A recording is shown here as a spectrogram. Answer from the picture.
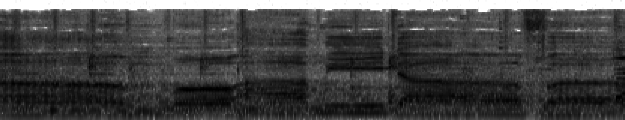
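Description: Buddhist devotional chanting sung in long, wavering held notes over instrumental music.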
